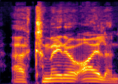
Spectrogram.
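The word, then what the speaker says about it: Camano Island: and Seattle, and now lives on the beautiful Camino Island. Have I pronounced that correctly?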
